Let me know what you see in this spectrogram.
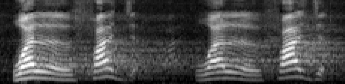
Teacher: jadi rnya itu enggak kedengaran bu ya tidak bersuara tidak keluar suara tapi mimiknya ke situ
